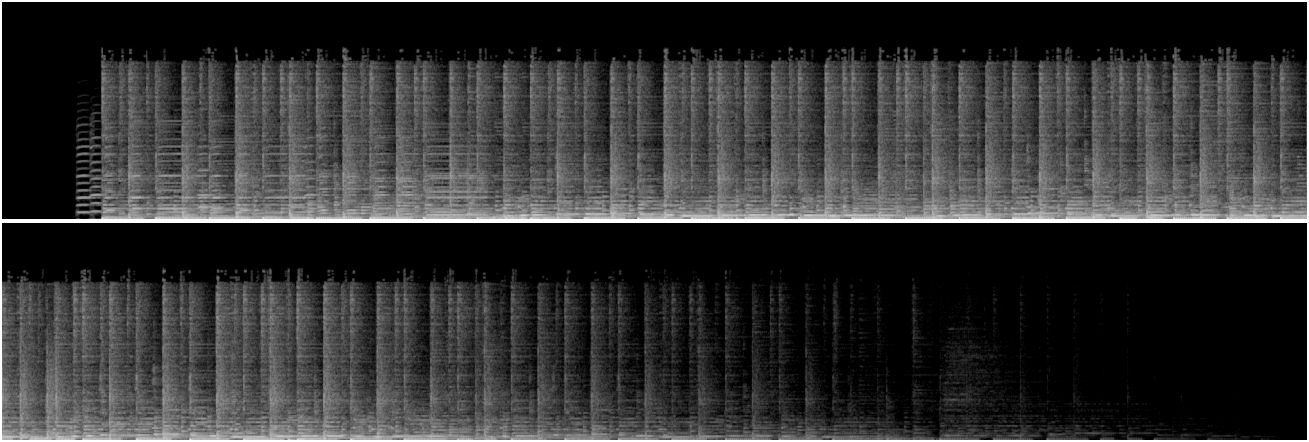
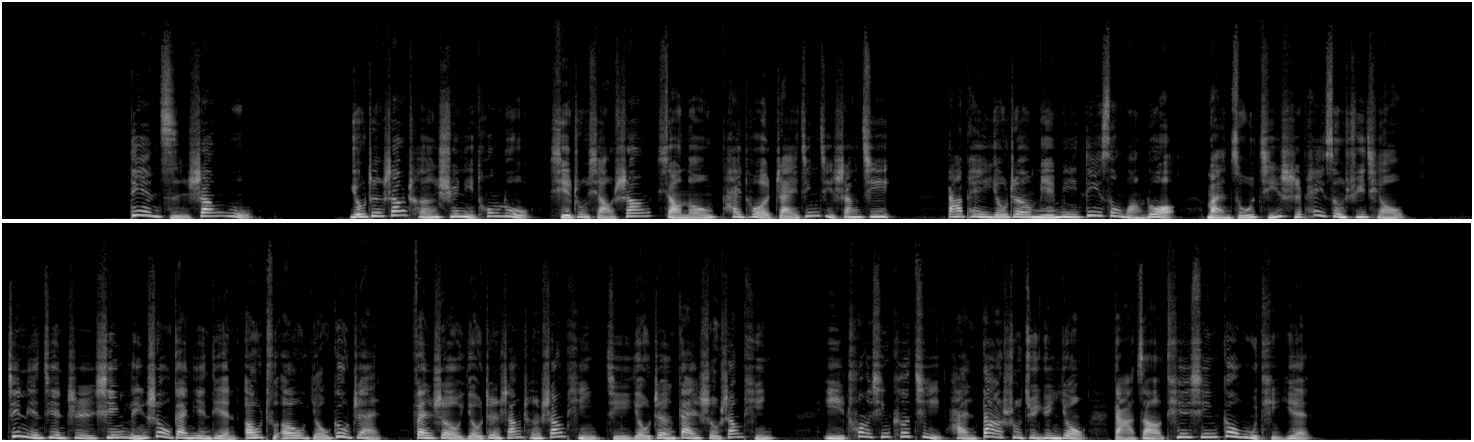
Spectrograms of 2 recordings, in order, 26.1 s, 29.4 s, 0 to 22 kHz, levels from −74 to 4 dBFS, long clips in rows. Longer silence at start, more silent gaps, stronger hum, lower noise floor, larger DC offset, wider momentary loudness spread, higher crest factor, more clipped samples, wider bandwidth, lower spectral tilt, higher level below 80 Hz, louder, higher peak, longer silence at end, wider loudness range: second, 0.75 s vs 1.3 s; neither; neither; about the same, under -90 dBFS vs -90 dBFS; neither; first, 14 LU vs 7 LU; about the same, 18 dB vs 18 dB; neither; about the same, 17.5 kHz vs 18.5 kHz; about the same, -5 dB/octave vs -5.5 dB/octave; first, -24 dBFS vs -62 dBFS; first, -16 LUFS vs -22 LUFS; first, 0 dBFS vs -4 dBFS; first, 3.55 s vs 1.6 s; first, 14 LU vs 4 LU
